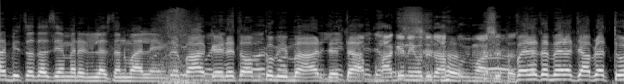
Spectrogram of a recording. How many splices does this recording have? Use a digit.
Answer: 1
